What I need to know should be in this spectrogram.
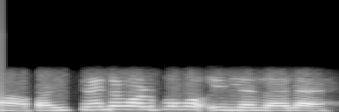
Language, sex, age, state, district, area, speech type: Malayalam, female, 45-60, Kerala, Wayanad, rural, conversation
